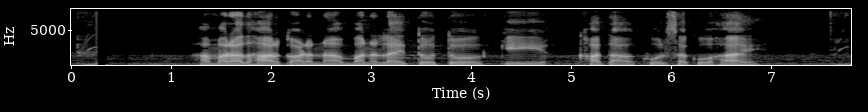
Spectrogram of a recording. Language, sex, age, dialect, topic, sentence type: Magahi, male, 31-35, Southern, banking, question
